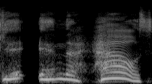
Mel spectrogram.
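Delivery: very high, furious, full-volume angry yell. Recalling yelling at their kids in a dream, retelling a full-volume yell. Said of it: "at full volume, I'm like yelling at my kids".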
